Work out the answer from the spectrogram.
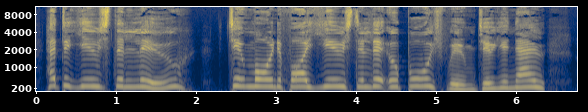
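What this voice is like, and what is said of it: Put-on English accent. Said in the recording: “the English accent.”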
